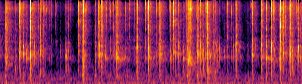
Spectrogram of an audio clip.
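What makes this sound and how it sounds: Fingertips press and click the silver metal keys of a hollow black clarinet held upright. The result is a quiet, rapid, irregular run of short, dry clicks and taps with a bright edge and almost no low end, each snapping off instantly.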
